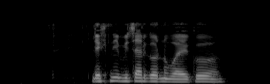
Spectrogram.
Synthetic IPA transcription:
lekʰnebit͡sarɡʌrnubʱʌeko

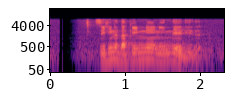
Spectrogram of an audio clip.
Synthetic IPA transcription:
siɦinəd̪akinːeːnind̪eed̪id̪ə̰

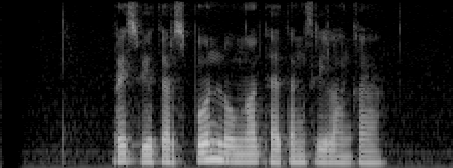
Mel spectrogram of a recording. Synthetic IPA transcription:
rʔɪswit̪ərspʊnluŋɔd̪̥ä̤t̪əŋsɾilaŋka

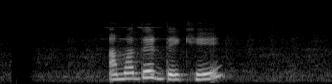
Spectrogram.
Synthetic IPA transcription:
amad̪eɾd̪ekʰe

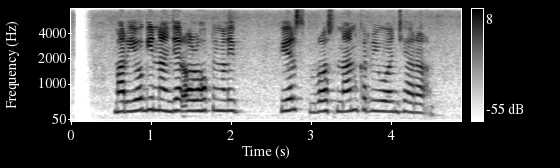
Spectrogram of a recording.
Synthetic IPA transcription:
maɾiɔɡinaɲd͡ʒaɾɔlɔɦɔk̚niŋli | pirsrɔsnankərdiwaɲt͡ʃaɾa

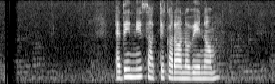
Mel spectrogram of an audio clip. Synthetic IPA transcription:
æd̪enːeːsat̪jəkəɾaːnəʋeːnaːm

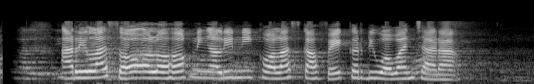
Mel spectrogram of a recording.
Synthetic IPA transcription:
ʔaɾilasɔːlɔɦɔk̚niŋalinikolaskafekɨrdiwawaɲt͡ʃaɾa

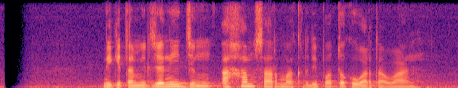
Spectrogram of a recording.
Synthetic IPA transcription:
nikit̪amird͡ʒanid͡ʒɨŋahamsarmakɨrdipɔt̪ɔkəwart̪awan

